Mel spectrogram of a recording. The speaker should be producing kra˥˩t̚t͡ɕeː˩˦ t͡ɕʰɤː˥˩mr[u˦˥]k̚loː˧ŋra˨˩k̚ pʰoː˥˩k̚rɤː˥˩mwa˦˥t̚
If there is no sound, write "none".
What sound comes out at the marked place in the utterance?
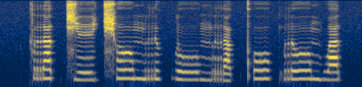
ɯ˦˥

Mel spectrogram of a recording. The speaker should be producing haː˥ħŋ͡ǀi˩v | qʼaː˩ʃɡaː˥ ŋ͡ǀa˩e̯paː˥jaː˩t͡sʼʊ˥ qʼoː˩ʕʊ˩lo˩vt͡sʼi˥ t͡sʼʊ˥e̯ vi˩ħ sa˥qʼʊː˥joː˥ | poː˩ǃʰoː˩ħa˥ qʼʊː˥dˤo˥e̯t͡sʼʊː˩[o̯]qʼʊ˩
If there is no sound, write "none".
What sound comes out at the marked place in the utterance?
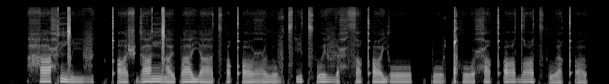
e̯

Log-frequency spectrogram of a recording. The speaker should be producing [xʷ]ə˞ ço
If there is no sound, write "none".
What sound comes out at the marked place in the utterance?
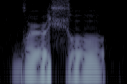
ɡʷ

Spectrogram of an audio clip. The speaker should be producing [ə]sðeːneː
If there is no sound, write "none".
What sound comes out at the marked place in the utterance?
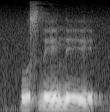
ʊ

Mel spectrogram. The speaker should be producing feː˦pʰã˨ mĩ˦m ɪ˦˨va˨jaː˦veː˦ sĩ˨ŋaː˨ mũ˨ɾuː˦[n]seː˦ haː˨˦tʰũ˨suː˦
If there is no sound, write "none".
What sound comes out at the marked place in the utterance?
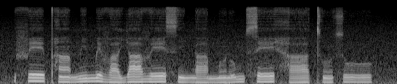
m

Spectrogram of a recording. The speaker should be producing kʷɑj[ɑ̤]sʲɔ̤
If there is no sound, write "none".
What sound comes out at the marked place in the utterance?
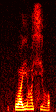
ɑ̤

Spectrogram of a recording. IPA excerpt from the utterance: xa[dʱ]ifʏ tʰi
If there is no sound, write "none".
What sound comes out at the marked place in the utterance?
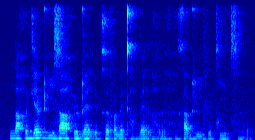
ɖʱ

